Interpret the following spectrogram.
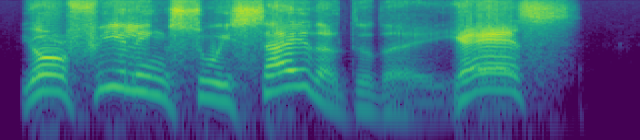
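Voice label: Portuguese male, voice; Pirates Of The Caribbean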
